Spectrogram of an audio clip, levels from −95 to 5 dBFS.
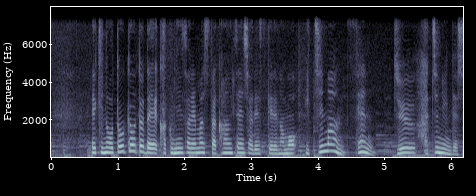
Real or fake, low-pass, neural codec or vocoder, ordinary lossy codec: fake; 7.2 kHz; codec, 16 kHz, 6 kbps, DAC; none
